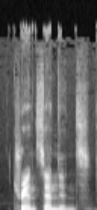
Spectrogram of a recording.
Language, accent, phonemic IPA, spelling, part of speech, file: English, US, /tɹæn(t)ˈsɛndəns/, transcendence, noun, En-us-transcendence.ogg
- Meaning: 1. The act of surpassing usual limits 2. The state of being beyond the range of normal perception 3. The state of being free from the constraints of the material world, as in the case of a deity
